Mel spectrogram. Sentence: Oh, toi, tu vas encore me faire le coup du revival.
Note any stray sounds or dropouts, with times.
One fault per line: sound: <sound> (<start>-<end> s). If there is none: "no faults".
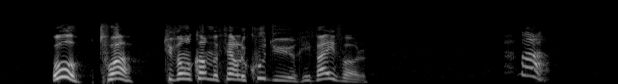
sound: laugh (5.0-5.5 s)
